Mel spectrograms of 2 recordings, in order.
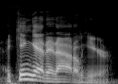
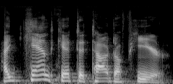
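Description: First: The t sounds like a soft r, h dropped. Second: Every sound is pronounced fully and separately. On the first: The speaker calls it right. "Mucho más natural" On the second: The speaker calls it wrong. "Suponiendo que lo pronunciáramos bien, qué raro sonaría"

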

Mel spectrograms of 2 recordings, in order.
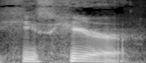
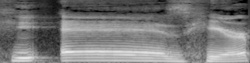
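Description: First: He and is merge into one syllable. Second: He and is are said as two separate words.

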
